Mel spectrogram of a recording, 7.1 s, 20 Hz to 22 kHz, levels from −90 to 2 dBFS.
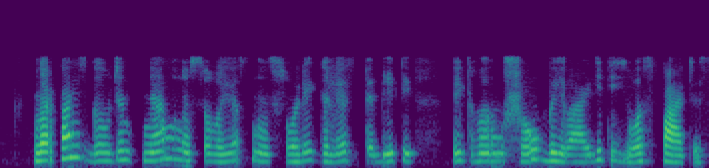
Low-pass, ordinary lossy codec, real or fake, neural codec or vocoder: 5.4 kHz; Opus, 64 kbps; fake; codec, 44.1 kHz, 2.6 kbps, DAC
